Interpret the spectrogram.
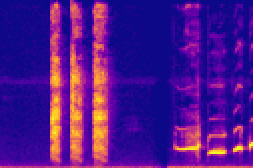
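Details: Female White-rumped shama calling the male to mate: three loud harsh rasping bursts, a pause, then a run of short clear whistled notes, some rising, in a quiet setting.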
